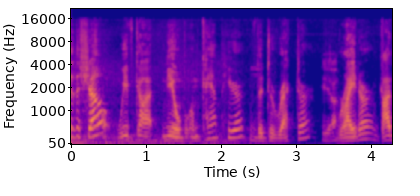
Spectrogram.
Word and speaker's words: Blomkamp: No, Blomkamp.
